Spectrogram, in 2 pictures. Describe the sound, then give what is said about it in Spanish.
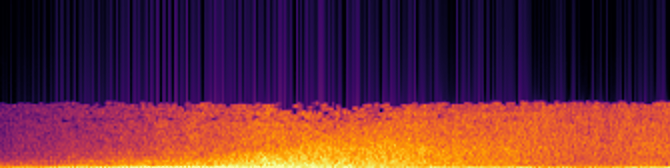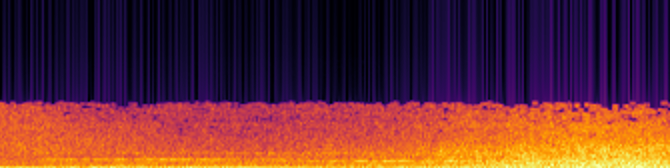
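Ocean waves off the Canary Islands form a continuous, dull roar of surf that swells and eases in slow surges, with no voices. “Pues ahí estaba la noticia, y estas olas que nos pone Carlos Nicolás”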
